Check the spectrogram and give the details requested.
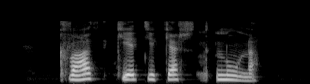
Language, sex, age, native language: Icelandic, male, 8, Icelandic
